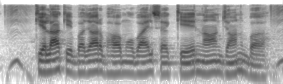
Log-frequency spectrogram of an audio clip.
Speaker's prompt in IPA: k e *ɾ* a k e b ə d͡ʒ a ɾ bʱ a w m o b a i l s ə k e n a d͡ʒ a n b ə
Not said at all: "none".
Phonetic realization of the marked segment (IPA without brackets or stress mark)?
l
